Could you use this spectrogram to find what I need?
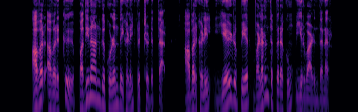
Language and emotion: Tamil, neutral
